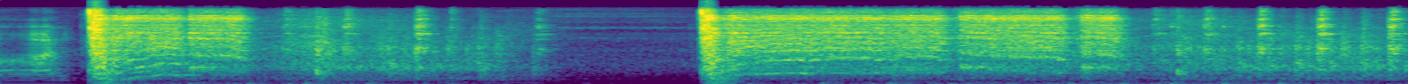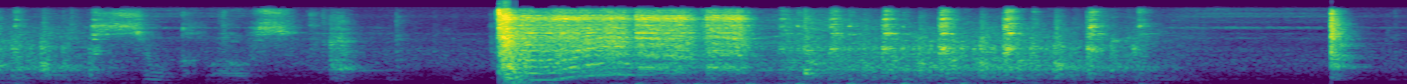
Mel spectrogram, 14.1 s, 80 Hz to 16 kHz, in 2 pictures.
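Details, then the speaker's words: B100 that has not run more than 5 minutes in a month or two, engine cold, always hard to start: three long cranking bursts with a lumpy, uneven churn that almost fires each time, then dies away; hard starting. "this thing this thing is hard to start it always is when it's"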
